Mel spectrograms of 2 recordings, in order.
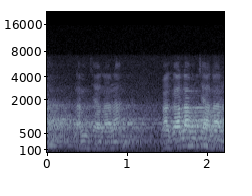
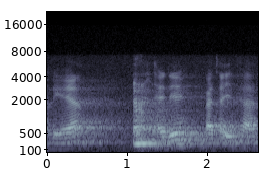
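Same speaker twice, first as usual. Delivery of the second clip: ordinary talk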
